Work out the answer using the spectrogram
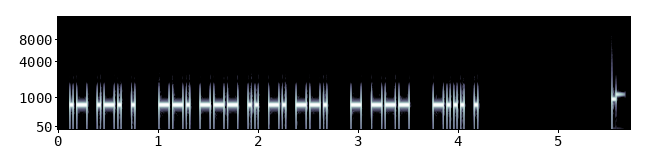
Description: Morse code, heard as a keyed tone, about 34 wpm, 700 Hz. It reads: ARE GOING TO BE
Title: Sets of 5 Words Encore2 35wpm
